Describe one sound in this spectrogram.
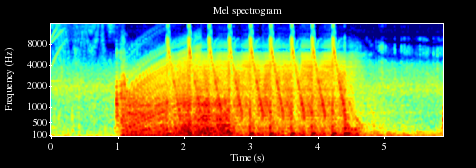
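A weapon fires with loud crackling zaps.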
